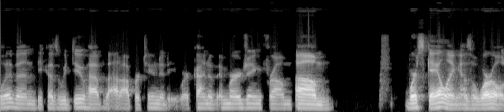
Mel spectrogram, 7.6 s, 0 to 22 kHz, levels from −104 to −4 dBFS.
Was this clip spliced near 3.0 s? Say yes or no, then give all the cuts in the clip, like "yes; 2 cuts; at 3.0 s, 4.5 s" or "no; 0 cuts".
no; 1 cut; at 4.3 s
